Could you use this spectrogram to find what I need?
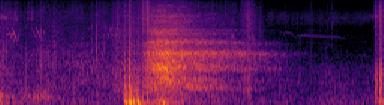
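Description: A body thuds onto the ground.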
